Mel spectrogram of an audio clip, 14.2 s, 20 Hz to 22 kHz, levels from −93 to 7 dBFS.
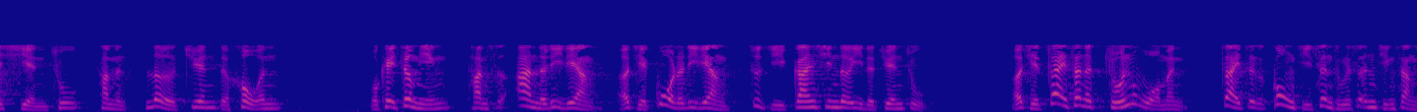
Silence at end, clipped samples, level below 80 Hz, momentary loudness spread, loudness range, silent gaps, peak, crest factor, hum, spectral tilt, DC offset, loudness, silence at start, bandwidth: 0 s; under 0.1%; under -90 dBFS; 11 LU; 3 LU; none; -32 dBFS; 24 dB; none; -1 dB/octave; under 0.1%; -54 LUFS; 0 s; 4.3 kHz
